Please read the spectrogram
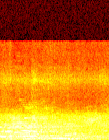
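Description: A cow mooing: one long call that drops in pitch as it ends.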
